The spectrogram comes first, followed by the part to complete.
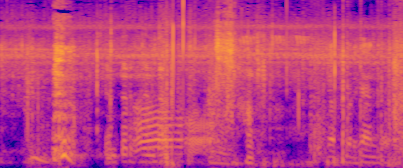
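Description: A person's wordless vocal sounds, wavering in pitch, with a loud harsh burst about half a second in: the voice of someone held to be possessed by a spirit.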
